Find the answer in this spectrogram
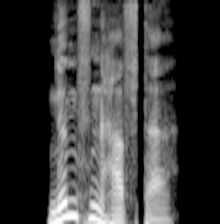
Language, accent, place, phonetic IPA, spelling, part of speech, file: German, Germany, Berlin, [ˈnʏmfn̩haftɐ], nymphenhafter, adjective, De-nymphenhafter.ogg
- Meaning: 1. comparative degree of nymphenhaft 2. inflection of nymphenhaft: strong/mixed nominative masculine singular 3. inflection of nymphenhaft: strong genitive/dative feminine singular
